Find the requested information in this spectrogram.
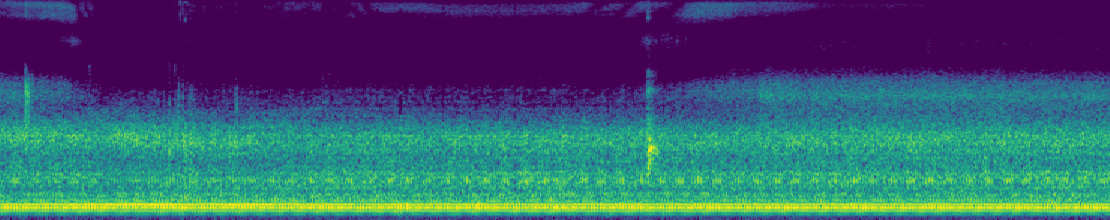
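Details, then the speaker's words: Microsuction of remaining wet wax and drop-softened skin from the ear canal base in a woman with an inflamed, heavily scarred eardrum: continuous low hum with steady suction noise and occasional clicks. "No, we'll let these drops, I'll just try and vacuum the wet down skin that you've got. Okay. Probably very noisy to vac"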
